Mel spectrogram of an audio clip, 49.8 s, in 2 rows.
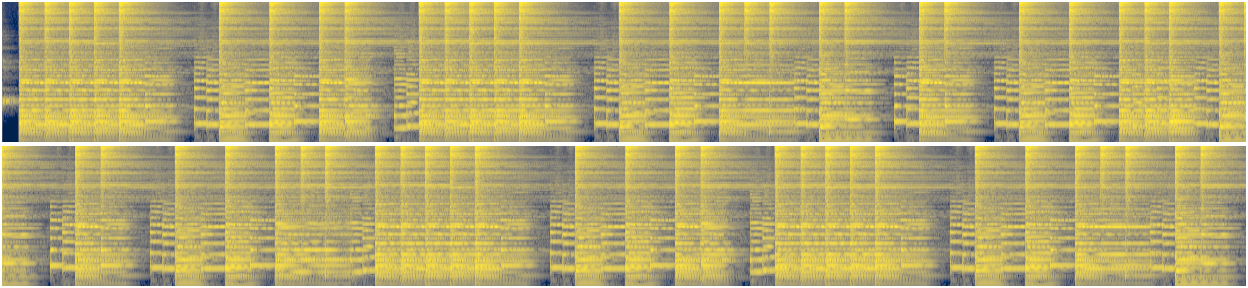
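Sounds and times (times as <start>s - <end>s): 
Italian song: 0.4s - 27.5s, 28.2s - 35.4s, 36.3s - 43.5s, 44.3s - 49.4s.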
